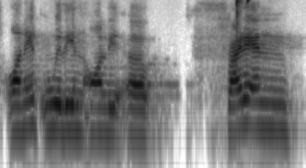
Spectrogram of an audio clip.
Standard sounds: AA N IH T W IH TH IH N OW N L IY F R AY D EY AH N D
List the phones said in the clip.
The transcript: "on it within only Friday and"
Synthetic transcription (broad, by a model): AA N IH T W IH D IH N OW L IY F R AY D EY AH N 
